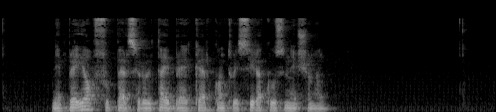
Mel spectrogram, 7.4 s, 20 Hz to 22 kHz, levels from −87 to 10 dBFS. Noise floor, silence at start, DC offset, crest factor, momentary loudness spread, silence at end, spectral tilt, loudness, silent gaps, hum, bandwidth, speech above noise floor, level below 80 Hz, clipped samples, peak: -72 dBFS; 0.8 s; under 0.1%; 18 dB; 7 LU; 2.5 s; -5 dB/octave; -29 LUFS; none; none; 12 kHz; 43 dB; -46 dBFS; under 0.1%; -14 dBFS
